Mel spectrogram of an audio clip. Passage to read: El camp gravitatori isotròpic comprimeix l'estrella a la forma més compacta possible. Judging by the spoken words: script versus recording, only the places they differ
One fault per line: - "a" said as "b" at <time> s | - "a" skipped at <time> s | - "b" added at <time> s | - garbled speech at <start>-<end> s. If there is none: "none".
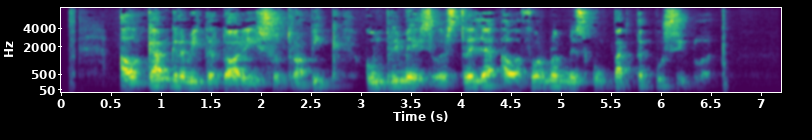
none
